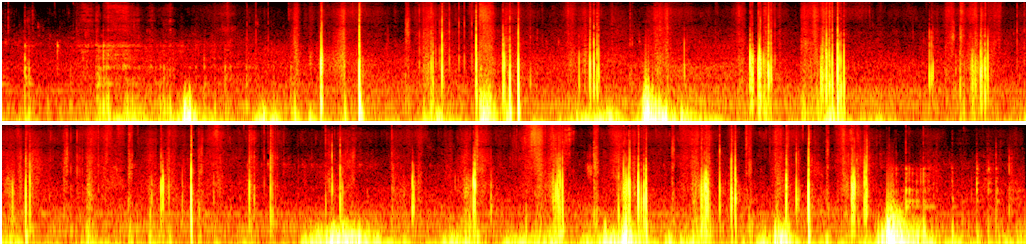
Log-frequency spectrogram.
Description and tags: The classic sound of snow crunching under your feet
walking-snow, snow, crunch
